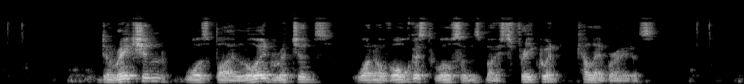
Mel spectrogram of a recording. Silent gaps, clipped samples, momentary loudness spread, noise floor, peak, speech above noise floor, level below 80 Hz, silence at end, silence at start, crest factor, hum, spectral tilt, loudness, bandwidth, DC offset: none; under 0.1%; 12 LU; -55 dBFS; -2 dBFS; 37 dB; -60 dBFS; 0.9 s; 1 s; 18 dB; none; -4 dB/octave; -19 LUFS; 9.6 kHz; under 0.1%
